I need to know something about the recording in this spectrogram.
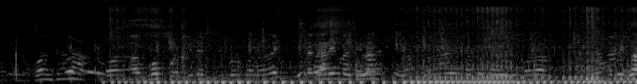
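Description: A motorcycle engine idles and revs up close.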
